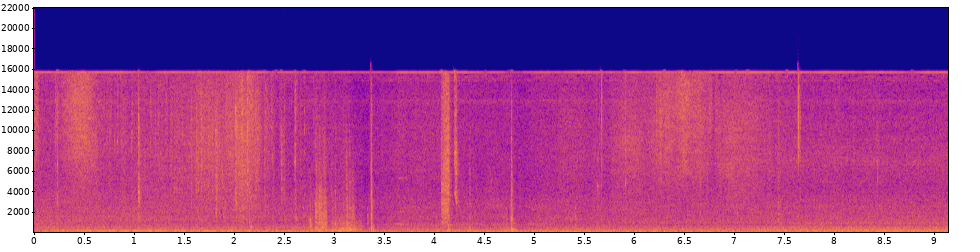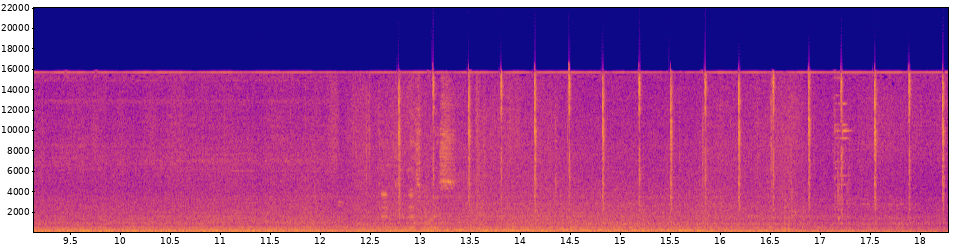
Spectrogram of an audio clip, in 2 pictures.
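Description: Tyres roll over a wet road.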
